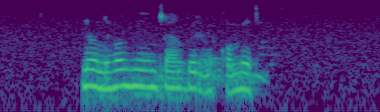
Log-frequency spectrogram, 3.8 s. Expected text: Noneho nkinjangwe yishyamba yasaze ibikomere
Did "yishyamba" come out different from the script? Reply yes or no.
yes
